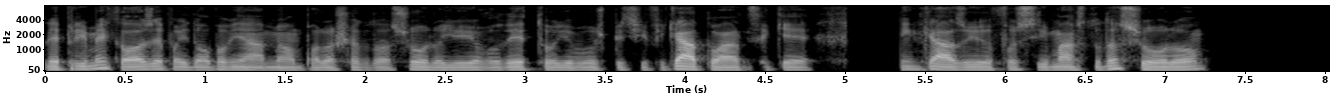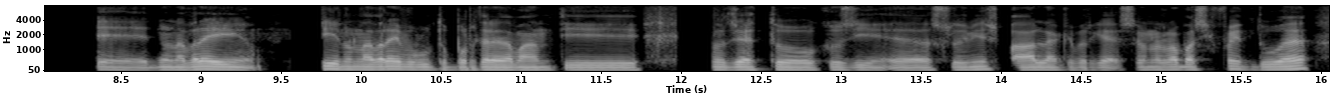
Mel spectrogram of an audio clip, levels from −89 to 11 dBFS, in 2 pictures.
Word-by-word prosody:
le 110 - +4
prime 120 +7 0
cose, 110 -2 +3
poi 105 0 -2
dopo 100 +1 -2
mi 105 -1 -1
ha 90 -1 0
mi 95 0 -4
ha - - -1
un 90 - -3
po' 90 +2 -6
lasciato 95 0 -3
da 90 0 -4
solo. 100 +1 -1
Io 95 0 -2
gli - - 0
avevo 90 -1 -2
detto, 100 0 0
io 95 - -1
avevo 95 +1 -3
specificato 95 +4 +3
anzi 95 +1 0
che 95 -2 -3 0.6
in 110 -1 -5
caso 105 -2 +4
io 100 -1 +1
fossi 105 +2 -4
rimasto 105 -1 -1
da 125 - +2
solo 110 -3 +2 1.1
ehm, 95 -4 -3
non 100 0 -1
avrei 110 -1 +4 0.5
io 120 -1 +4
non 110 0 -1
avrei 110 +1 +5
voluto 105 -2 -2
portare 100 +1 +2
avanti 95 -1 0
un 95 -1 0 0.4
progetto 105 -2 +1
così, 100 -1 -4
uhm, 90 0 -2
sulle 100 +2 -4
mie 110 +2 -1
spalle, 100 -2 0
anche 95 +1 -7
perché 95 0 -4
se - - -7
una 105 +1 -4
roba 110 +1 +1
si 95 - -6
fa 125 - -3
in 110 -3 -4
2, 115 +5 +3
100 Hz, 205 wpm, -26 LUFS, 95-110 Hz, 1.1 s, avrei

